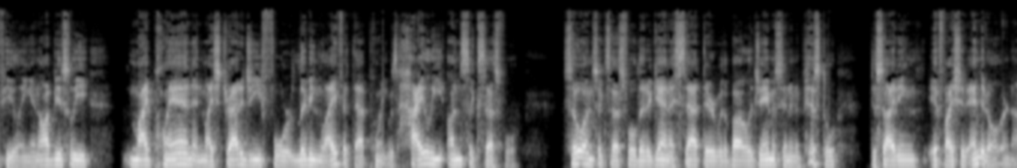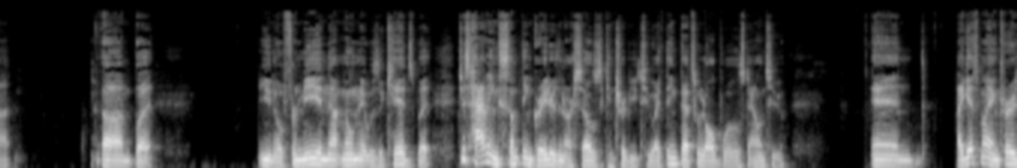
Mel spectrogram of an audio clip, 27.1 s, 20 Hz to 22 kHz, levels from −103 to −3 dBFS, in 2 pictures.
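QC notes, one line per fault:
5.10 s, 11.05 s, 17.00 s, 22.95 s: audio missing between chunks. Each is a sudden skip of around 50 ms, with the two sides butted together and no silence. They fall roughly every 6 s, for example between "and a" and "deciding if I should", just before "know for me in", and between "I think that's what" and "all boils down to". The regular spacing points to chunked processing, likely losing a piece at each 6 s boundary.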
